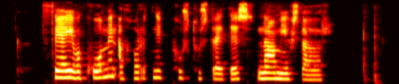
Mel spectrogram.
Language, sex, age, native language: Icelandic, female, 20-29, Icelandic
